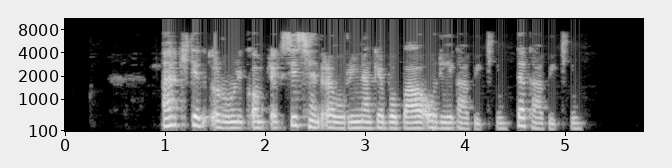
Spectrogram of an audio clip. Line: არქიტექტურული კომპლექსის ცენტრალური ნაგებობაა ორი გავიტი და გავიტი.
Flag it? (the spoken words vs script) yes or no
no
